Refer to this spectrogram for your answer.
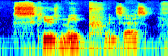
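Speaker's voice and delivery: muttered under breath. Imagining a game scene, the escort answers the princess: muttered under his breath. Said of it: "he'd be like under his breath".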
